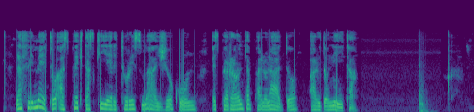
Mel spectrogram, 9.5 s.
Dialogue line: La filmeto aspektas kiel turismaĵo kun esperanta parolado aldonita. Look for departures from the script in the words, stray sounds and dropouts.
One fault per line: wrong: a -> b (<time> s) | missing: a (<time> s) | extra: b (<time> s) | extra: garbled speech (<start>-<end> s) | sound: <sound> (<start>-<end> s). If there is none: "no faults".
sound: thud (8.4-8.7 s)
